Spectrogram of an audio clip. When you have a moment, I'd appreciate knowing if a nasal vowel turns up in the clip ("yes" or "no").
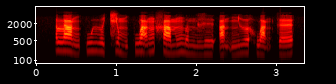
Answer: no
